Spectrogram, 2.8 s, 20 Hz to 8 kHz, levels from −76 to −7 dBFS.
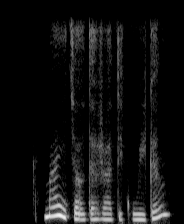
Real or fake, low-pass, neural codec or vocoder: fake; 7.2 kHz; codec, 16 kHz, 0.9 kbps, LongCat-Audio-Codec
